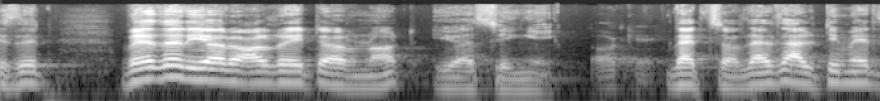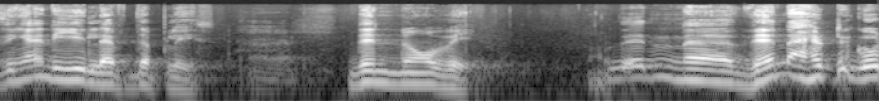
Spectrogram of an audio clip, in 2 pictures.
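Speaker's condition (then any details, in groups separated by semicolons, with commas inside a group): No condition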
